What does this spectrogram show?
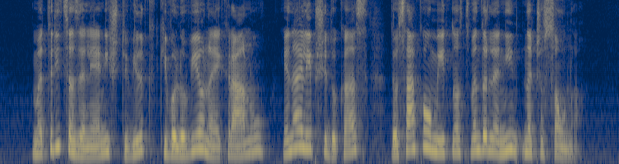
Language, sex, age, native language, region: Slovenian, female, 50-59, Slovenian, Central Slovenia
